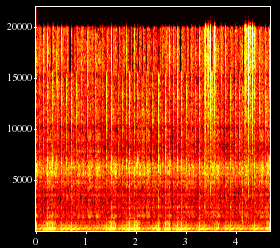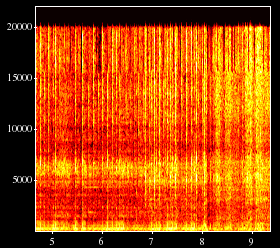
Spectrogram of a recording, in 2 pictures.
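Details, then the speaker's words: Farmertec ported G366 chainsaw first start, timing increased, 21 thou squish, factory muffler: loud steady high-revving two-stroke scream, clean and even, no misfire or bogging; running strong with more power. "But yeah, if it's good to see if she sounds like. Sounds like she got a bit more balls."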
